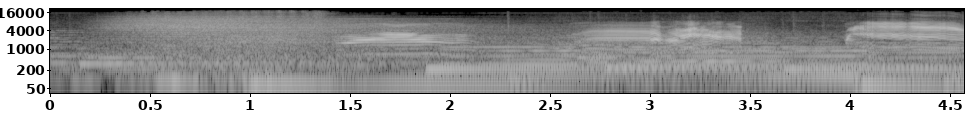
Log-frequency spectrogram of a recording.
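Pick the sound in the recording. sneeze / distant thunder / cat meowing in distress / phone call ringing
cat meowing in distress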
